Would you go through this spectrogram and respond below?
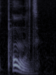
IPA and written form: pʊld (pull)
